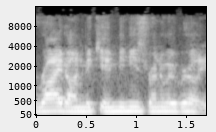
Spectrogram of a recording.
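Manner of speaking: rattled off fast and smoothly.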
